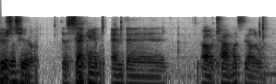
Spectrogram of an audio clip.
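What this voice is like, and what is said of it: Usual voice. Nothing is said of it.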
